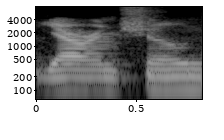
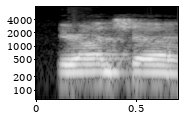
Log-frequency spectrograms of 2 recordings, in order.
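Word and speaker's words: Yaron Schoen: right you and uh yaron shown is how you pronounce his name you're on show yeah which is another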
